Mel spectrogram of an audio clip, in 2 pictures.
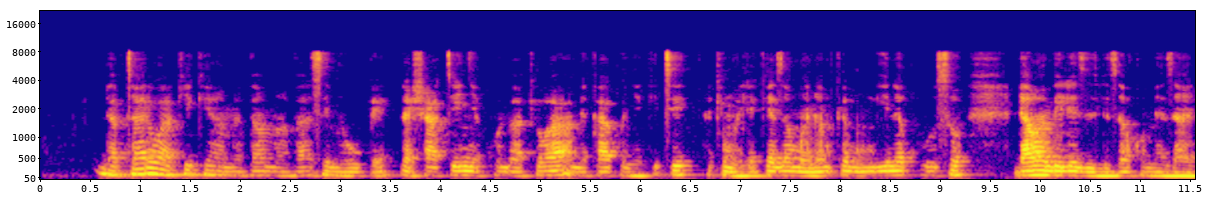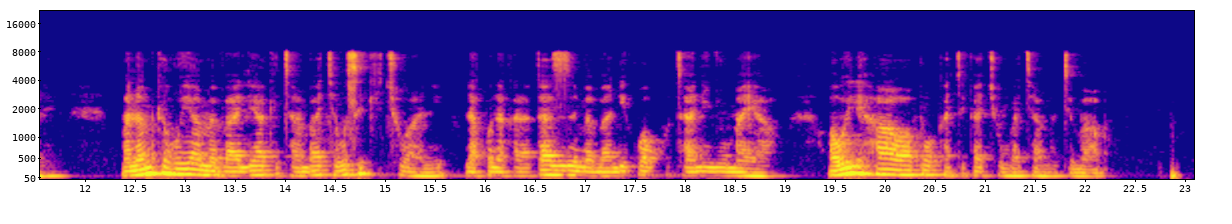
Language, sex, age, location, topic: Swahili, male, 18-24, Kisii, health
